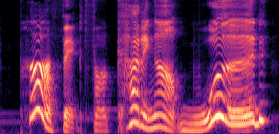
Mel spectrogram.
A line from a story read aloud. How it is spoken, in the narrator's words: screeched the skeleton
